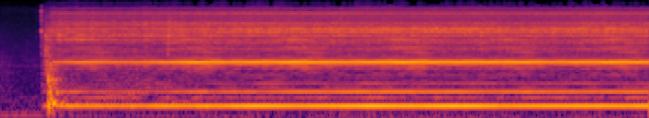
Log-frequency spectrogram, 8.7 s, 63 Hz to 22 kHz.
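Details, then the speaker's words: Delta 1-inch belt sander after cleaning its motor bearings, which may have caused a high-pitched squeal: motor starts and settles into a steady even hum with no squeal. "so I think that may have fixed the problem again I think maybe those bearings just over time needed to be lubricated and kind of cleaned out a little bit"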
